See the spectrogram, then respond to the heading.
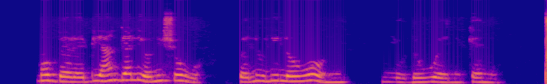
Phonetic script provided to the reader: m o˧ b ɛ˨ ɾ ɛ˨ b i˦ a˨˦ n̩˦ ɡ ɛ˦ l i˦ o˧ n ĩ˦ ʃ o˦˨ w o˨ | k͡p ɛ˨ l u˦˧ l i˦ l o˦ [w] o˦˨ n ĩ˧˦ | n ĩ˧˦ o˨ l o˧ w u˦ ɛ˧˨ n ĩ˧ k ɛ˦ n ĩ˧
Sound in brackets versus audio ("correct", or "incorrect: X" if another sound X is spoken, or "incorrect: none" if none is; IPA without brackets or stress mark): correct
